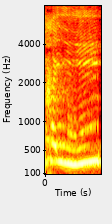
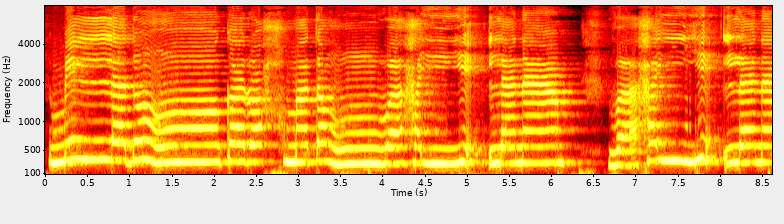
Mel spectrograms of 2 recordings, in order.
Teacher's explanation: ہم نے چھوٹے سے حمزہ کو جھٹکا دے کے پڑھنا ہے۔ میں نے آپ کو پہلے بھی بتایا کہ جب بھی حمزہ پہ سکون آتا ہے، بھلے وہ لمبا والا حمزہ ہو یا یہ چھوٹا والا حمزہ ہو، ہمیں دونوں جگہوں پہ جھٹکا دے کے پڑھنا ہے۔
